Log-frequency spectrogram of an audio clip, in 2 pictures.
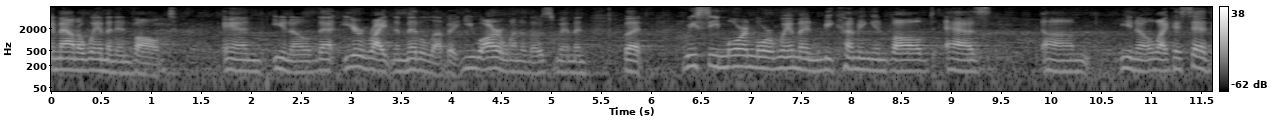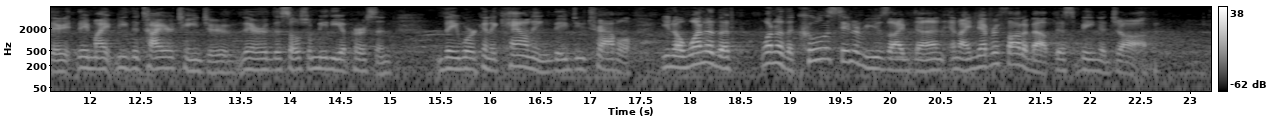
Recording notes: PRI 2023 Podcast Stage Interview. Was one of the Motorsports Podcasters who did a live interview at PRI in Indianapolis last week.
